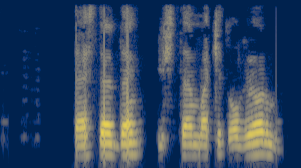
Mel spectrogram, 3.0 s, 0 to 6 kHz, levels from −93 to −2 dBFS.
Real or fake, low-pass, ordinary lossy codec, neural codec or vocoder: real; 5.4 kHz; AAC, 48 kbps; none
